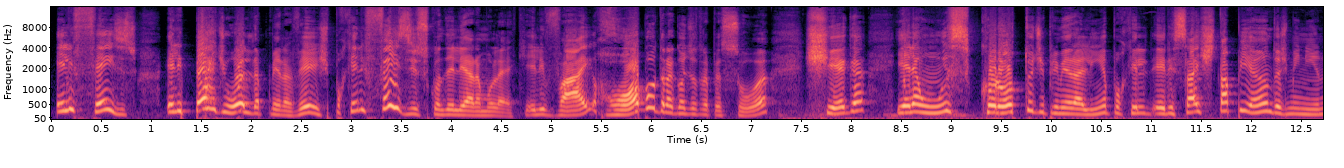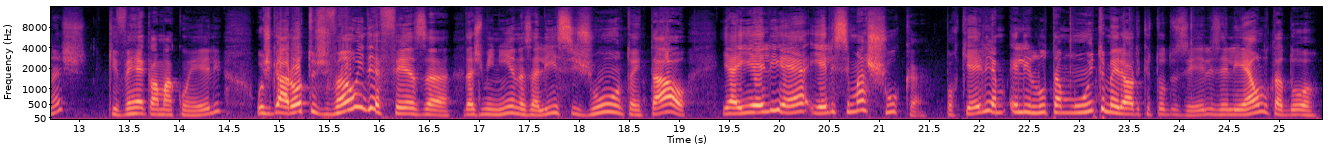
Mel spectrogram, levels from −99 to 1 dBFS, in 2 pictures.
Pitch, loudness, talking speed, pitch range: 205 Hz, -21 LUFS, 190 wpm, 165-245 Hz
